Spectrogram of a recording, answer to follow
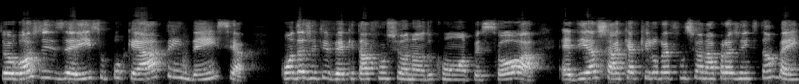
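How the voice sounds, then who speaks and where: Raising and projecting her voice, a woman with a Pernambuco accent speaks at a high pitch and a fairly quick pace with fairly even intonation. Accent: Pernambuco northeastern Brazilian. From Recife, Pernambuco, Brazilian Northeast. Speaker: occupational therapist and meditation coach. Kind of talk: casual interview chat. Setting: Instagram live video stream.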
